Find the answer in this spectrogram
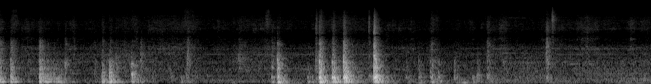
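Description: Groups of short knocks and thumps, like doors, fittings or feet bumping wood inside a boat's cabin. One group comes near the start, another about a second in, and the loudest cluster comes around three to four seconds in.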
